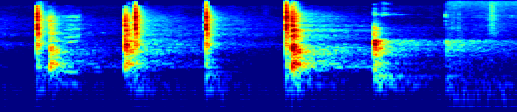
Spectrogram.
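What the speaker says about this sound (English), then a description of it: "we're going to have to use a screwdriver to get this loose" Sharp metallic knocks from a screwdriver being driven in to pry a stuck transmission pan loose on a car, six distinct hits spaced roughly half a second apart, close and loud with no talking.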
